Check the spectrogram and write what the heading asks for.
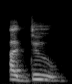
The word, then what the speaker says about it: deux: A do. Like Thank a you. Dude. Okay. Like dude.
